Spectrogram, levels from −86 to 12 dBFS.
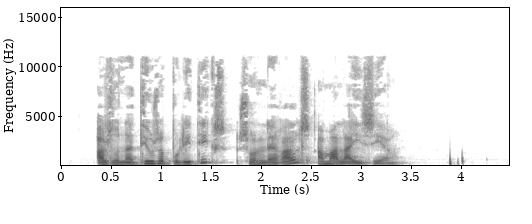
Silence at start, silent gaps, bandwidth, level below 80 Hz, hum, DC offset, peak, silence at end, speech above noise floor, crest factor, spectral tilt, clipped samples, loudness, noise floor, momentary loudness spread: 0.35 s; none; 11.5 kHz; -78 dBFS; none; under 0.1%; -6 dBFS; 1.15 s; 23 dB; 20 dB; -4.5 dB/octave; under 0.1%; -26 LUFS; -49 dBFS; 16 LU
